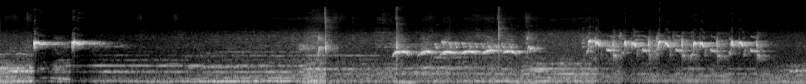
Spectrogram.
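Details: Sooty-headed bulbul singing in the 'ropel panjang' long rapid style, a lure meant to make a silent bulbul join in: brief whistled notes, then two bursts of quick, bubbling trills over a steady low hum.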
